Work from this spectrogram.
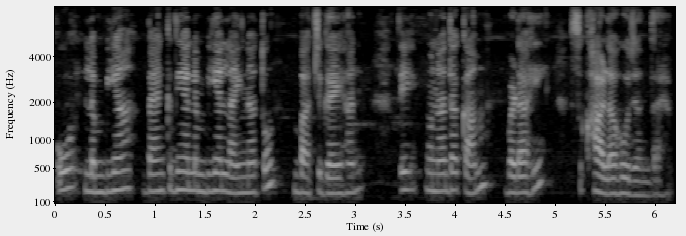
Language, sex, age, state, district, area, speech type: Punjabi, female, 18-30, Punjab, Jalandhar, urban, spontaneous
